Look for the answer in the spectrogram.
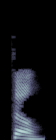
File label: "Deng" 3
